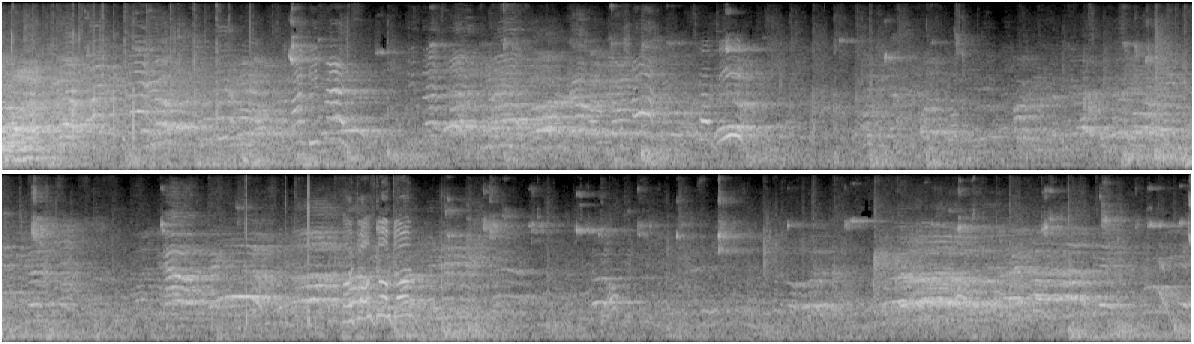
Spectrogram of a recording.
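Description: Indoor basketball game sounds: a basketball bouncing on a hardwood gym floor amid the indistinct voices of spectators and players, all echoing in a large gym.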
